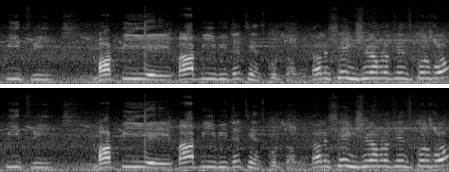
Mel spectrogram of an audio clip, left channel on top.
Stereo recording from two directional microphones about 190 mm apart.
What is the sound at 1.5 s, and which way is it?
Speech, 5° right (ahead or behind).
